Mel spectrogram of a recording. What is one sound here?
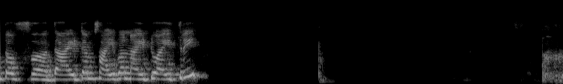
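A woman speaks calmly through a microphone, as on an online call.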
